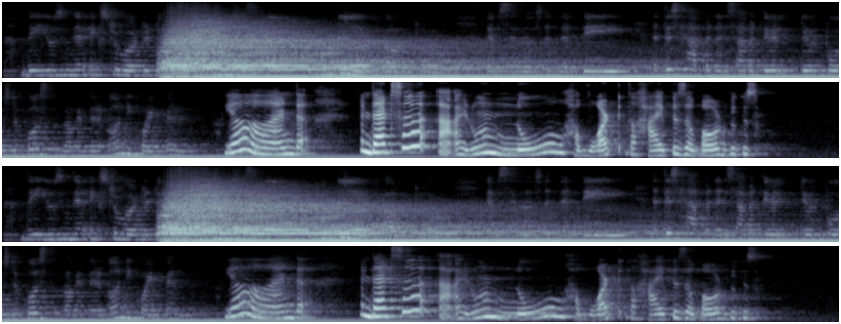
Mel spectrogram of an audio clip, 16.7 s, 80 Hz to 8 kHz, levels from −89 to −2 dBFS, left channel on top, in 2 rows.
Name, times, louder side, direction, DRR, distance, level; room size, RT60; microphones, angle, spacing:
voice 1, 0.2-4.5 4.8-6.2 6.5-10.3, left 2 dB, 35° right, -1 dB, 1.9 m, -39 dB
sound 1, 1.5-12.5, right 1 dB, 10° right, 0.3 m, -29 dB
voice 2, 10.6-11.4 12.0-15.9, left 6 dB, 85° left, 16 dB, 0.3 m, -23 dB
16.0 x 6.0 x 3.6 m, 1.2 s
head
